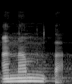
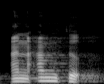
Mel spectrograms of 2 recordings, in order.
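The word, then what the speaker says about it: أنعمت: Kemudian jangan pula merubah harokatnya ya, harus jelas ya. Yang semula harusnya bacaannya an'amta menjadi an'amtu, karena mungkin membacanya cepat ya, dengan cara kilat jadi an'amtu alaihim, maka maknanya bisa berubah menjadi berbalik. Yang seharusnya kita meminta petunjuk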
